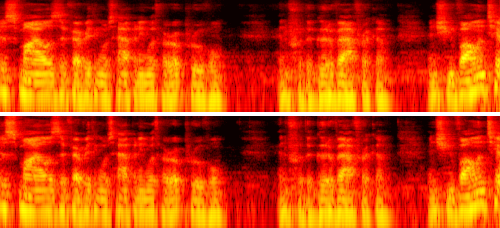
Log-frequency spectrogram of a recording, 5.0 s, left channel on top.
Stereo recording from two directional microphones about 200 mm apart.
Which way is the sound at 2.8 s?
45° right (ahead or behind).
